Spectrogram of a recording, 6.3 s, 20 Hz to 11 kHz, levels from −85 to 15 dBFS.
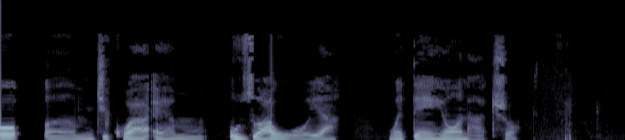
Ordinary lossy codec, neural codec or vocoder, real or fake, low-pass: MP3, 32 kbps; none; real; 9.9 kHz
